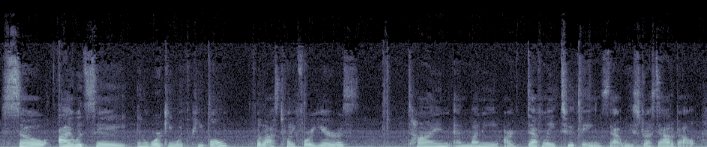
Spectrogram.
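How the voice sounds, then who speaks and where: Her medium-pitched voice is steady and a little mellow, moving at a moderate pace over slight background noise. A forties-aged acupuncturist, she delivers casual instruction in a chatty, digressive way, often restarting her sentences.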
